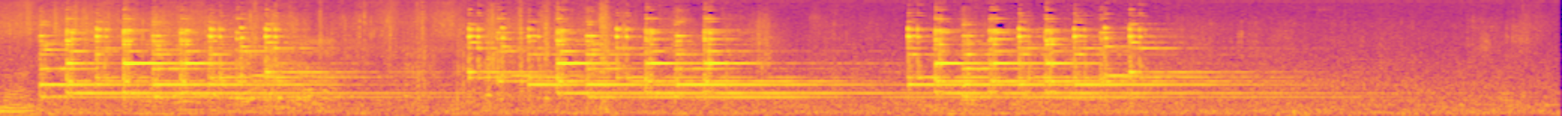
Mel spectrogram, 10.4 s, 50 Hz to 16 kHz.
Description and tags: Dresden Zwinger chimes
This sound is a part of Zwinger chimes in Dresden. Every 15 minutes the Zwinger clocks plays part of melody.
dresden, field-recording, zwinger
